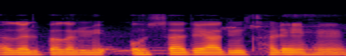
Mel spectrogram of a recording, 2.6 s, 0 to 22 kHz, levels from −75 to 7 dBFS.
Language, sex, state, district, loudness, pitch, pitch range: Hindi, male, Jharkhand, Deoghar, -14 LUFS, 125 Hz, 120-130 Hz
